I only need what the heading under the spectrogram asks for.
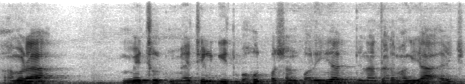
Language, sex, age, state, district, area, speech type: Maithili, male, 60+, Bihar, Darbhanga, rural, spontaneous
